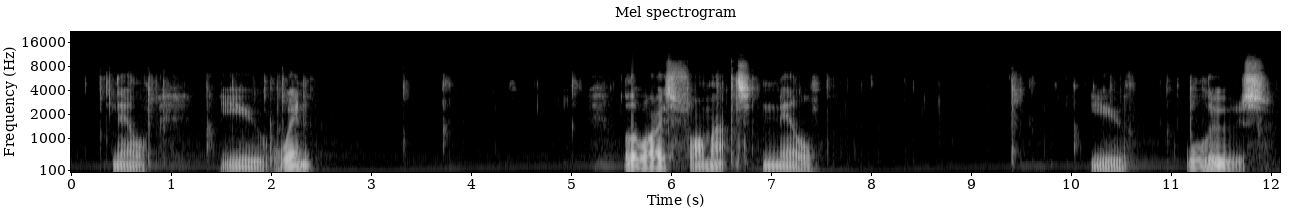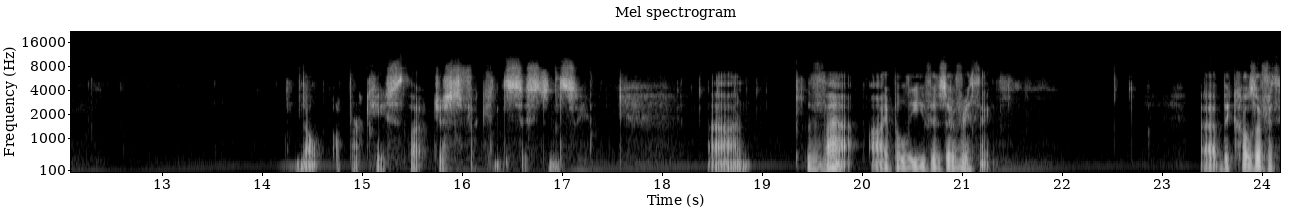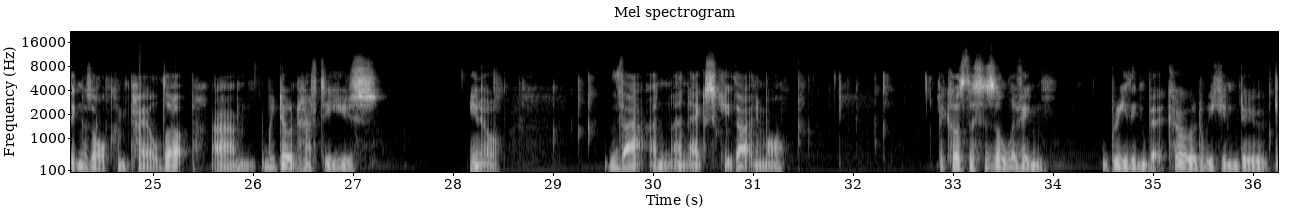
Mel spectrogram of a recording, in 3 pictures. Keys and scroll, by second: 3.3 typing, 9.2 typing, 10.2-11.0 typing, 12.4-13.7 typing, 16.3-18.2 typing, 22.5-24.0 typing, 30.6-32.9 typing.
